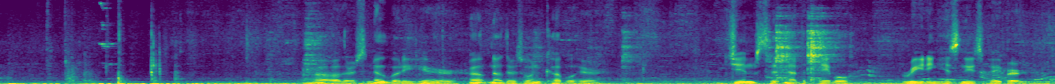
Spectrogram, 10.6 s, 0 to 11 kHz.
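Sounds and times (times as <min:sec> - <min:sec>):
door opening: 0:00.4 - 0:03.4
speech: 0:03.2 - 0:06.2, 0:07.3 - 0:10.5.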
